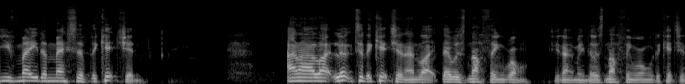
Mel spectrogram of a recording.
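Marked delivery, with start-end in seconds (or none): none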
